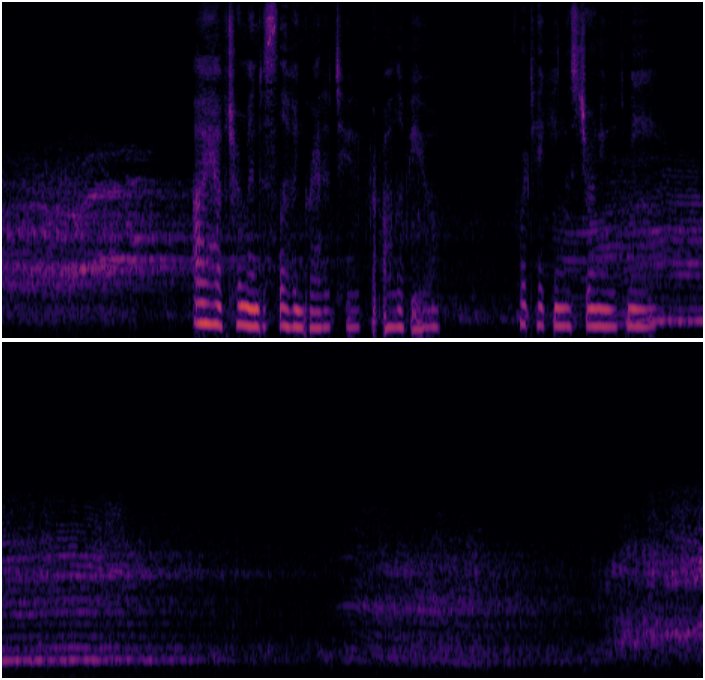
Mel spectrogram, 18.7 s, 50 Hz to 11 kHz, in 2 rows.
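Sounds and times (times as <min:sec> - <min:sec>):
whale song: 0:00.0 - 0:02.6, 0:07.2 - 0:18.6
speech: 0:02.5 - 0:05.9, 0:06.9 - 0:08.9.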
